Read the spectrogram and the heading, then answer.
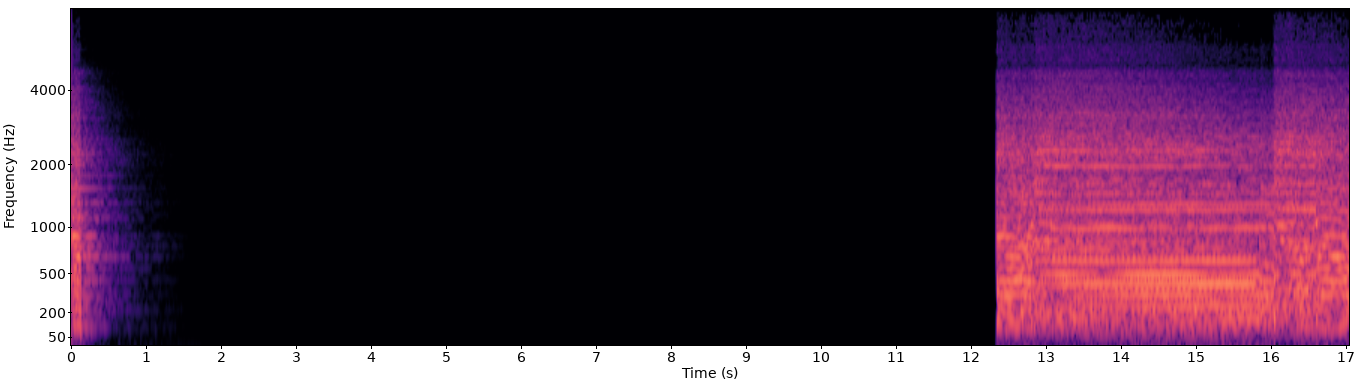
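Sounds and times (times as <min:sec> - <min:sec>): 
guitar: 0:00.0 - 0:01.0, 0:12.4 - 0:17.0.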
